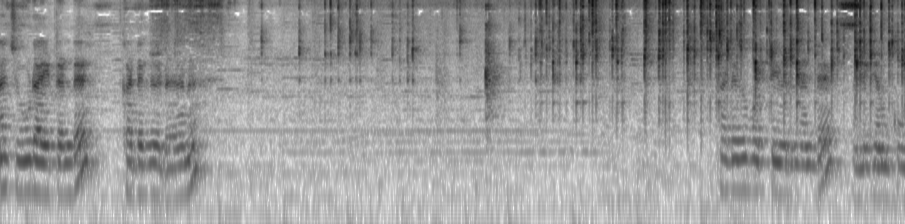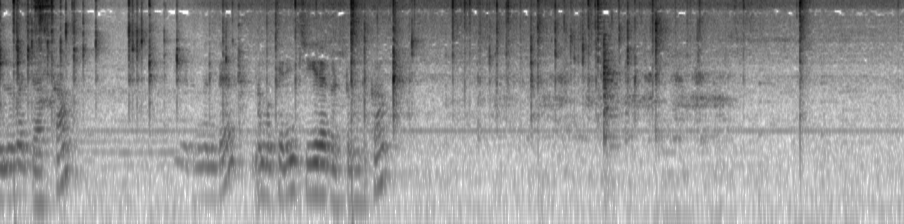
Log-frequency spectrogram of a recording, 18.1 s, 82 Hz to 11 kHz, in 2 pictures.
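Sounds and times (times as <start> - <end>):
seeds popping in hot oil: 1.6 - 18.0.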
